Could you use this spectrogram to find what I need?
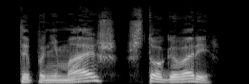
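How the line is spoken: Even-voiced question. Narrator (Russian): ровным голосом спросил Дрона

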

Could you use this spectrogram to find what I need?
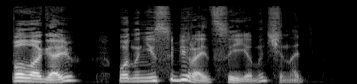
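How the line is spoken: Declaration after laughing. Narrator (Russian): Отсмеявшись, она заявила

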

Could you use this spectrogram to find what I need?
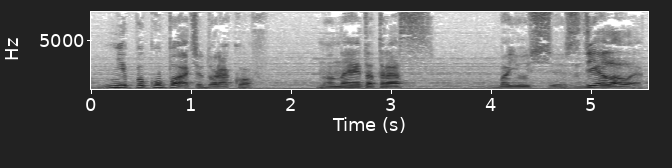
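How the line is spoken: Tired. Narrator (Russian): сказал он устало

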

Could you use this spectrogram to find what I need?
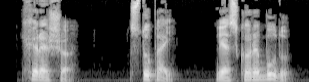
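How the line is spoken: Curt, strained. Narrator (Russian): отрывисто бросила она через силу

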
